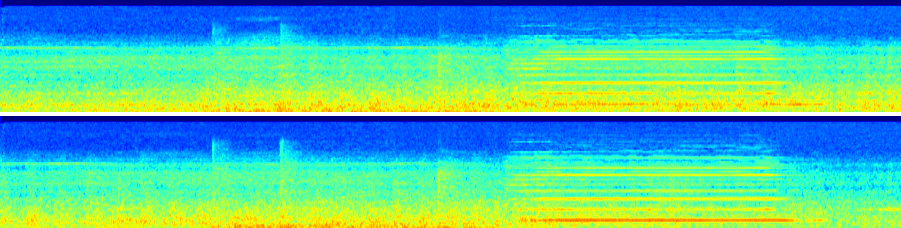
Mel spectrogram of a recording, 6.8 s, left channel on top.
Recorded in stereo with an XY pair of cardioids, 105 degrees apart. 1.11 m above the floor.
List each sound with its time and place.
1.5 s footsteps: 45° right, 4 m; by 3.7 s 35° right, 5 m
3.8 s a violin: 25° right, 5 m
